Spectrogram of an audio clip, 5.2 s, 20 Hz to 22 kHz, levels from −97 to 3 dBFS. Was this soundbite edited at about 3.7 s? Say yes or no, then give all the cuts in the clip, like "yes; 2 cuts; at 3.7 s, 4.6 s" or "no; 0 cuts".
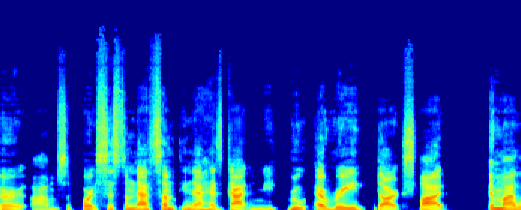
yes; 1 cut; at 3.7 s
